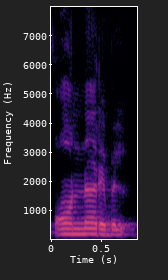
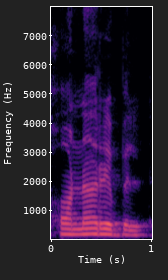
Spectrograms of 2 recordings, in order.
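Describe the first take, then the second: First: The word starts with a vowel sound. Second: The word starts with an h sound. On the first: The speaker calls it right. "It is honorable" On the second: The speaker calls it wrong. "I am not saying"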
